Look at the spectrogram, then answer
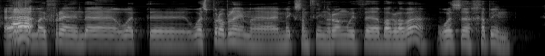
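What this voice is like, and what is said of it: Put-on foreign accent. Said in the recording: “I'm going to have to speak an accent”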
